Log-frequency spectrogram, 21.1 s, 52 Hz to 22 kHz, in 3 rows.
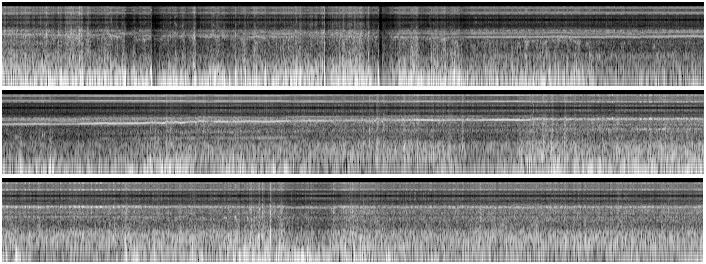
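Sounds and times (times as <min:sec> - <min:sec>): electric motor whine: 0:00.0 - 0:21.0
wheel rumble on tarmac: 0:00.0 - 0:21.0
wind on microphone: 0:00.0 - 0:21.0.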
